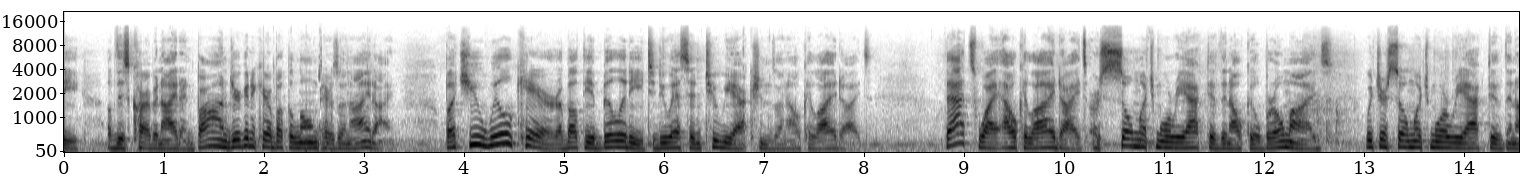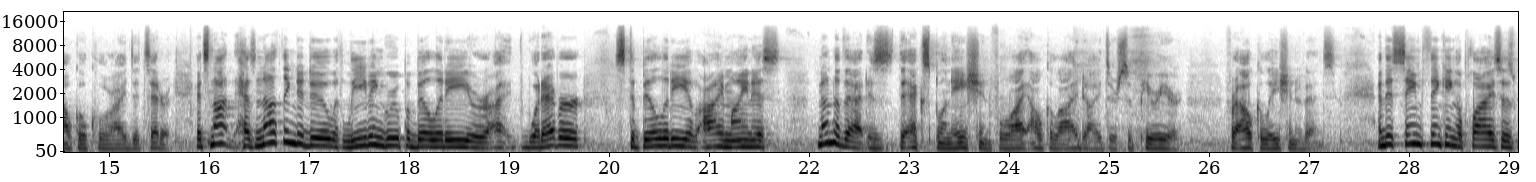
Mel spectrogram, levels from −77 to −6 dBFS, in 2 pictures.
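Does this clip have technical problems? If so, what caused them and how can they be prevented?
Yes. DAB burbling occurs from 2.55 to 2.64 s. Bit errors of around 0.15 percent slip past error correction and corrupt MP2 scale factors and samples. Single sub-bands then jump in level, producing short blips of noise rather than the clean silent gap of a dropout. A stronger signal or a better-placed antenna prevents it.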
